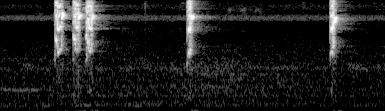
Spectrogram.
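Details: African lovebirds, male and female, giving harsh high chirps: a quick triple burst, then single chirps about every one and a half seconds, over a quiet background.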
